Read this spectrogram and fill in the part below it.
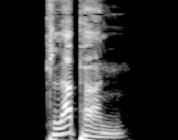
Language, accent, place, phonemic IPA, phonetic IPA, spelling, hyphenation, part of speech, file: German, Germany, Berlin, /ˈklapɐn/, [ˈklapɐn], Klappern, Klap‧pern, noun, De-Klappern.ogg
- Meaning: 1. gerund of klappern 2. plural of Klapper, rattle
